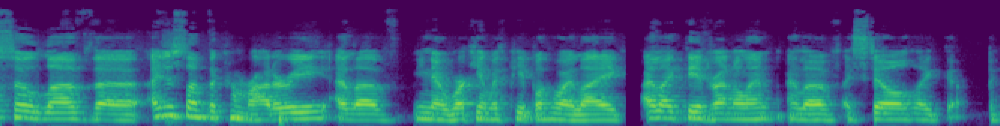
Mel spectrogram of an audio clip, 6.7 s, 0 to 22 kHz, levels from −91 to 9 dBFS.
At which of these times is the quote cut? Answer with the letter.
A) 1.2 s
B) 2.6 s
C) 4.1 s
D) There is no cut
C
